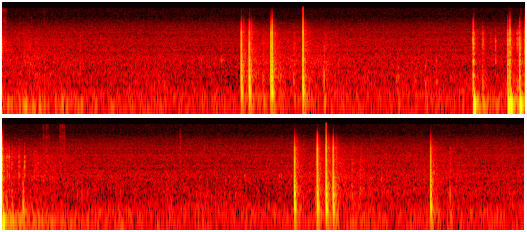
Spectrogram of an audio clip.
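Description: Aerial firework shells bursting in groups of sharp bangs: a quick run of about four a little over two seconds in, the loudest cluster about five seconds in with a low rumble after it, another cluster near eight seconds, and one lone bang near the end.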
